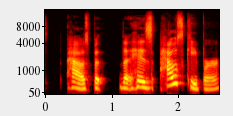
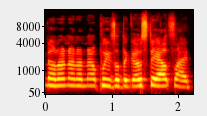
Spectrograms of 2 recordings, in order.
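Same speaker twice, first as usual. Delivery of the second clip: high, panicky mock plea; frightened pleading; 5 semitones higher than usual. Scared kids praying the ghost stays outside, frightened pleading. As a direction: beg in a higher, scared voice.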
